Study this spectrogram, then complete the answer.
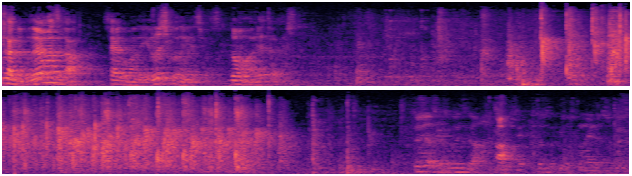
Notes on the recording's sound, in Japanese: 場所：長岡短期大学。講演は午前をかけて行われ、 午後の討議・質疑応答を含め 約３時間半にわたる全編収録。音源は主催者提供。客席から録音。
